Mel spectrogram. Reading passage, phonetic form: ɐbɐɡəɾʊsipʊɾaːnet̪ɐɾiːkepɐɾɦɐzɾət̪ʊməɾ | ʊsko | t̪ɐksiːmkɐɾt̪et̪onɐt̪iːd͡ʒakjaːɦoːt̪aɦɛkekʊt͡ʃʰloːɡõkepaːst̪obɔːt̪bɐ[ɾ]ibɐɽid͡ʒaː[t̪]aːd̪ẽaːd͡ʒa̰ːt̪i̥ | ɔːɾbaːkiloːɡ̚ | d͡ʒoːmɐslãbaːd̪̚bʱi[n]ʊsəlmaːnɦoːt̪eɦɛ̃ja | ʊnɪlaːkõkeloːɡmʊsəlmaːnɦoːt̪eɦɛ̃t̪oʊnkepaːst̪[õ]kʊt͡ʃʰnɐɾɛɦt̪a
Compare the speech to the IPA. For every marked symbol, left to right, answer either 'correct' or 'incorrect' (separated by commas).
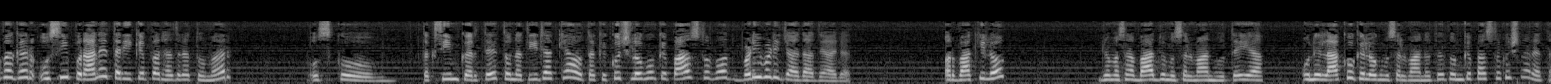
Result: incorrect, incorrect, incorrect, incorrect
